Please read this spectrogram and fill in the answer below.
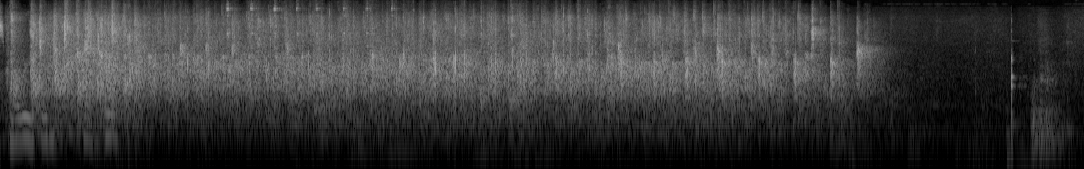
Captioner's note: applause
